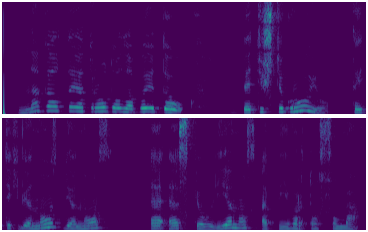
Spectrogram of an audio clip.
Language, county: Lithuanian, Alytus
